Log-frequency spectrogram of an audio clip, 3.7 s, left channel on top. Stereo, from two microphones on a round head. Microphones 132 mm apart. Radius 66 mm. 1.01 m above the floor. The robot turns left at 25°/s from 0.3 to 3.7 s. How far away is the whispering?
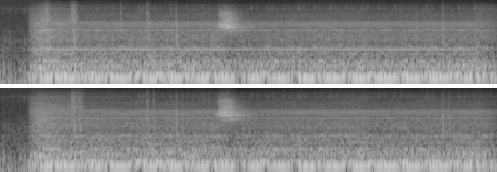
About 2.0 m.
